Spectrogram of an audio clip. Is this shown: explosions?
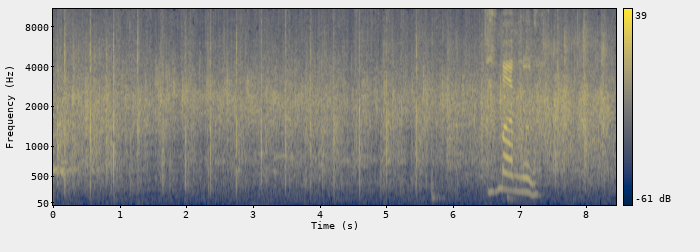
no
